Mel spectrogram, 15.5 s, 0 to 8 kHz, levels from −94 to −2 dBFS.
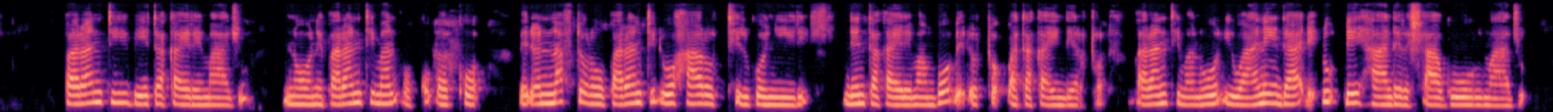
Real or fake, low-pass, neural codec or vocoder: fake; 7.2 kHz; codec, 16 kHz, 4.8 kbps, FACodec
